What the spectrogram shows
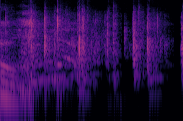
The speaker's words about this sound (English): Clap for the Lord Jesus.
